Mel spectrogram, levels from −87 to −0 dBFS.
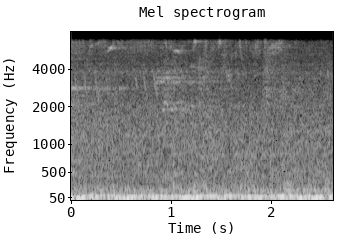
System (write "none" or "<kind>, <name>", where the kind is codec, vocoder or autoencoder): vocoder, Vocos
